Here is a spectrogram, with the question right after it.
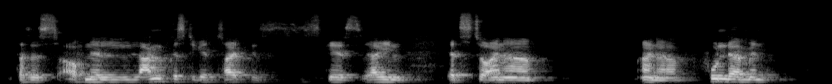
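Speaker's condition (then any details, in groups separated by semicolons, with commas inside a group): Stuttering; purely motor fluency disorder, severity varies by phase, several therapies and speech therapy without lasting audible improvement; frequent part-word and word repetitions, filler sounds throughout conversation; stuck on nearly every word in strong phases, silent blocks; repeated sounds, repeated words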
